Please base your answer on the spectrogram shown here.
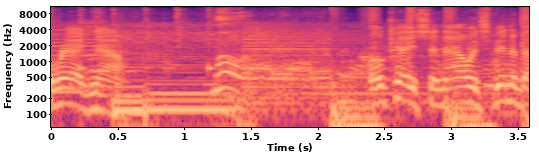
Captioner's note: gagging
